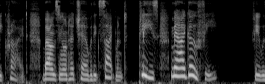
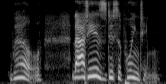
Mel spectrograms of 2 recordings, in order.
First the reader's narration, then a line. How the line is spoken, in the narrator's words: Lady Fosbury said with a sigh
